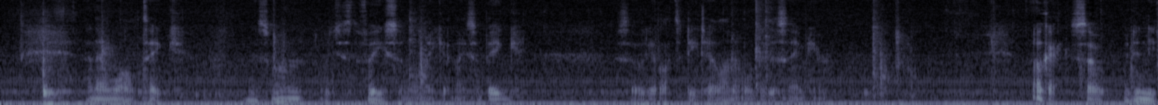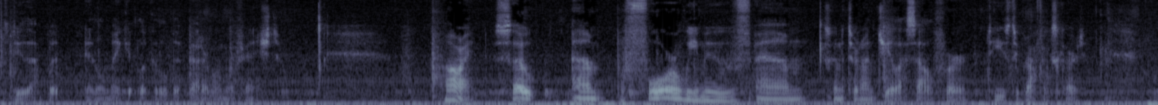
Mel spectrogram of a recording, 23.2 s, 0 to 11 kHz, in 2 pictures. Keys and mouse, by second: 2.7 a, 4.0 s, 7.4-9.1 right drag, 9.1 a, 10.0 g, 11.6 s, 16.9 click, 18.4 click.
